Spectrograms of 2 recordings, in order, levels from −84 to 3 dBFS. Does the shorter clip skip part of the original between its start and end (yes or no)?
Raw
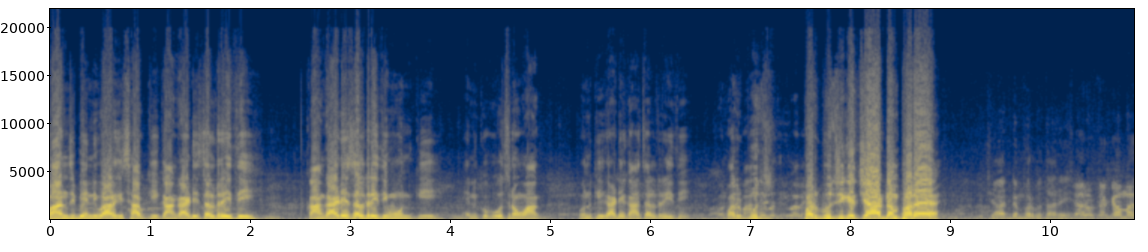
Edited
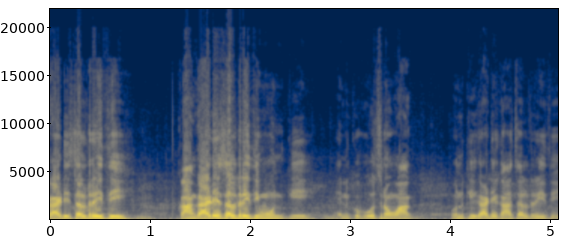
no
